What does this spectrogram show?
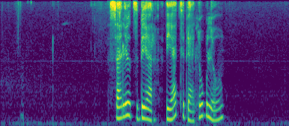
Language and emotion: Russian, positive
